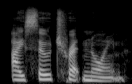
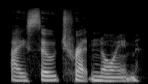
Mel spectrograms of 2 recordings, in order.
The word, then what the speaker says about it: isotretinoin: that mean it means you emphasize I but not as much as you emphasize the third syllable which is tret see if you can hear the emphasis on I and Tourette isotretinoin isotretinoin how did I find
